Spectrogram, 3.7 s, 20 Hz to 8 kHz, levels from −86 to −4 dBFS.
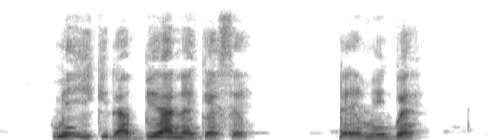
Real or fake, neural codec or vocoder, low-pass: fake; codec, 16 kHz, 4 kbps, FreqCodec, larger model; 7.2 kHz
